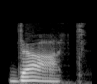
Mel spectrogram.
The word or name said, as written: dotlike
